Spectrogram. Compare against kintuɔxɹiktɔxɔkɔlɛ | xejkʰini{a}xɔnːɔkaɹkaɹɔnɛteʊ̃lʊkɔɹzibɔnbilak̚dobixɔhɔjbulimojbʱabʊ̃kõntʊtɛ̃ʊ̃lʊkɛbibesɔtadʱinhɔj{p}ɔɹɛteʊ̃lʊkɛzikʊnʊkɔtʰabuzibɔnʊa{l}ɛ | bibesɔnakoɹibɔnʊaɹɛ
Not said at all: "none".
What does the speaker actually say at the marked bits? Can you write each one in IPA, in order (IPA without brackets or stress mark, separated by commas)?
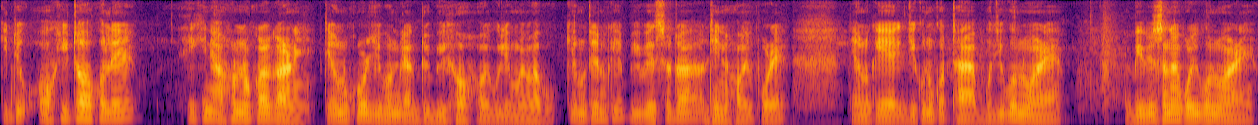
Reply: a, p, ɹ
